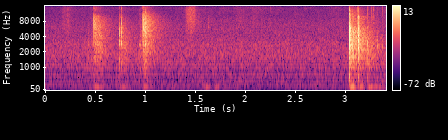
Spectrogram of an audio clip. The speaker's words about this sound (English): I'll roll the dice. You want to roll a dice? Okay, roll the d10.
